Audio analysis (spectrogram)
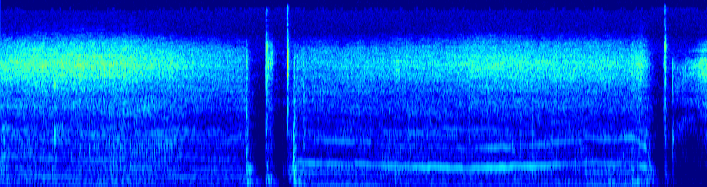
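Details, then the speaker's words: Citroen BX power window after its runners were greased to fix slow winding, door closed. The motor whirs smoothly for about three seconds, thumps at the stop, then runs cleanly back with no binding; windows go up and down much quicker, normal operation. "let's close the door imagine how quickly things go up and down much better"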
